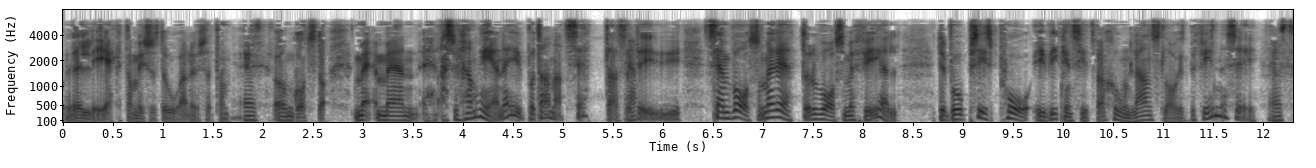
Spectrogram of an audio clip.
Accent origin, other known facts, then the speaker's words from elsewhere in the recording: Austria; now in Sweden; Jag kom från Österrike till Sverige 52.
